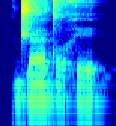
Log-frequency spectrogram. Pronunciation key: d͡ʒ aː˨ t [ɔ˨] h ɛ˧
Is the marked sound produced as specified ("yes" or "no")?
yes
